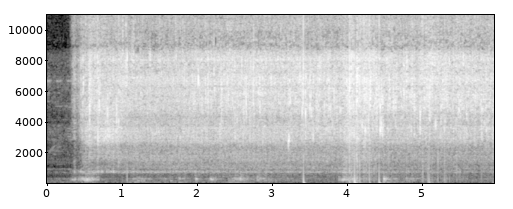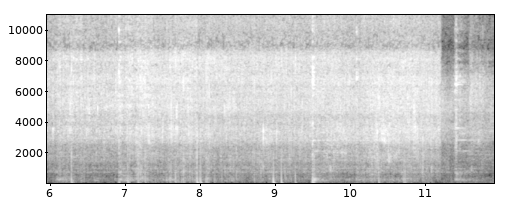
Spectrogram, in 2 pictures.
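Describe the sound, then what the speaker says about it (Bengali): Radish pieces fry in oil for a Bengali labra of mixed vegetables. A steady, rushing sizzle fills the whole stretch, close and fairly loud, with scattered light knocks from a spatula moving through the pan. "এবার আমি মূলোগুলোকে ভেজে নেব।"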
